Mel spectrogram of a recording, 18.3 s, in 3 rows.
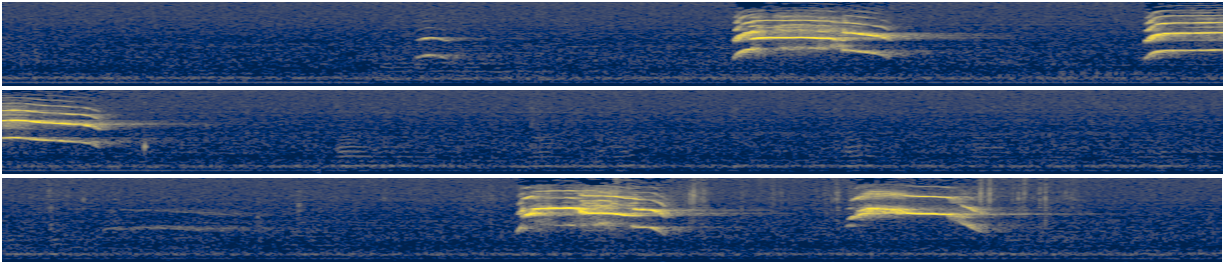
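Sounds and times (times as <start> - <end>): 
goshawk begging call: 2.1 - 2.4, 3.6 - 4.6, 5.7 - 6.7, 14.8 - 15.7, 16.4 - 17.2.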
